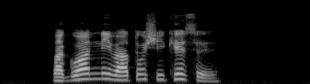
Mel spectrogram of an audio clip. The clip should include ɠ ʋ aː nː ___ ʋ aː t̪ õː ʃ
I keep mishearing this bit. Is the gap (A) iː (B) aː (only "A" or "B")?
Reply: A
